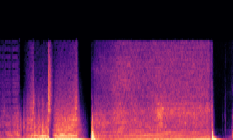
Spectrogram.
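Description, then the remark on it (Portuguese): A woman slowly opens the power window of a car parked on a street to peek out after someone knocked on it. A steady, fairly loud electric motor whine briefly catches, hums on for a few more seconds and stops with a soft clunk. “Se arrumou ali no banco de trás, colocou roupa molhada mesmo, ajeitou o cabelo, limpou a maquiagem borrada, abriu devagar o vidro para dar aquela espiada.”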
